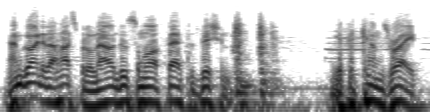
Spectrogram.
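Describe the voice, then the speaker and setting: An actor playing a tough, world-weary American private detective in 1940s radio noir, wry and clipped. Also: male voice, sits low, normal speed, background noise, close to an everyday voice. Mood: pressing, brisk. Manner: hardboiled, wry, clipped delivery. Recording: old radio drama with music behind.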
